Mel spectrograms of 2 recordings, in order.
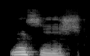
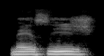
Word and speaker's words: message: But when you have age and you have more than more than two syllables, then the A is pronounced like E. So you say message. Yes, message. So you say package. Yes, message, package. Yes. And then we say luggage. Yes, luggage. Yes. Message, package, luggage.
